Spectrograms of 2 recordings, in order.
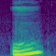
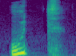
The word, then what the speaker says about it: août: Août, first option. Août, second option.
